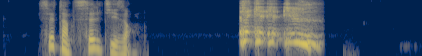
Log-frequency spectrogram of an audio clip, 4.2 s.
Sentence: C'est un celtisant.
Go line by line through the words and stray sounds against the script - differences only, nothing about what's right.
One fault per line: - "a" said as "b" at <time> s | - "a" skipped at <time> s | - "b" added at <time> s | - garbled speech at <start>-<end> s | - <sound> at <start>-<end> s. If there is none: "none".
- throat clearing at 2.4-3.3 s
